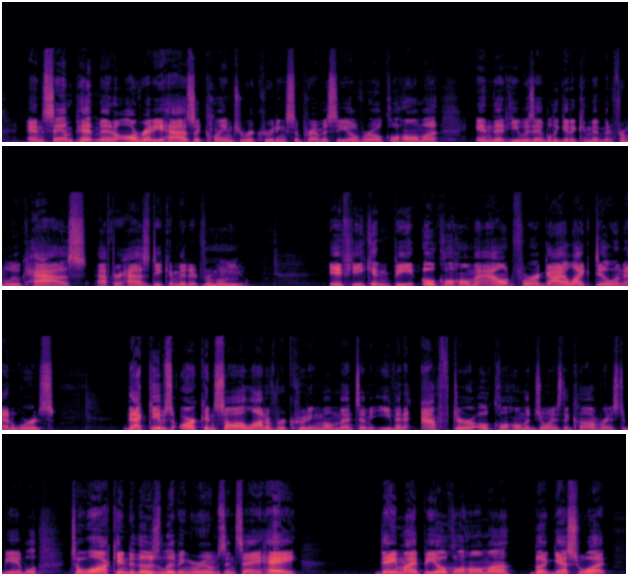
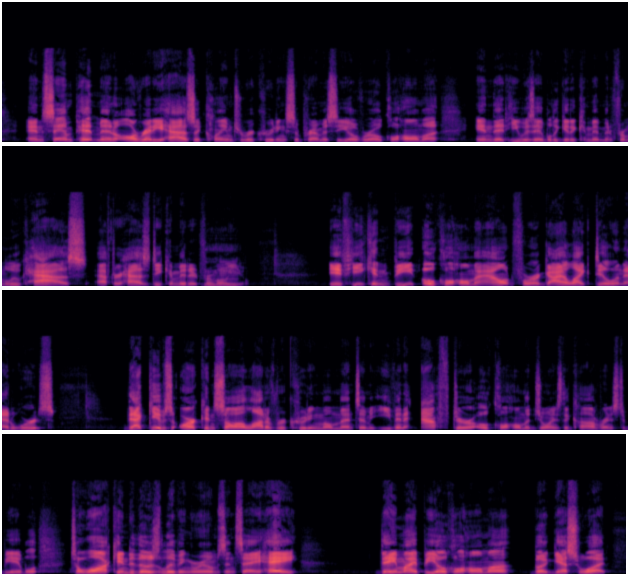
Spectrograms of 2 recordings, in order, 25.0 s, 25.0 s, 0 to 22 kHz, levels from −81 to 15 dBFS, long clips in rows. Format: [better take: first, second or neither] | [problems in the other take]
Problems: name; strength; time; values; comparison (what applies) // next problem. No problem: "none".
first | thin; very; fading below 400 Hz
